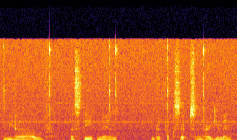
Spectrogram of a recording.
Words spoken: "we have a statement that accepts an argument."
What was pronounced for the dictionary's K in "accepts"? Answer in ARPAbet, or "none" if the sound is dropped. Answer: K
